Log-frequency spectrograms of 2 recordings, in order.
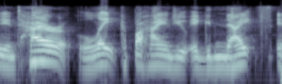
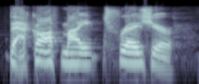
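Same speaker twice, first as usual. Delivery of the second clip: furious, bellowing dragon voice; 3 semitones higher, 3 dB louder than usual. Voicing a dragon that lands before the party: dragon yelling. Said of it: "it yells at you".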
